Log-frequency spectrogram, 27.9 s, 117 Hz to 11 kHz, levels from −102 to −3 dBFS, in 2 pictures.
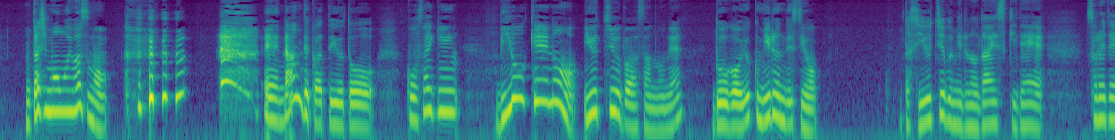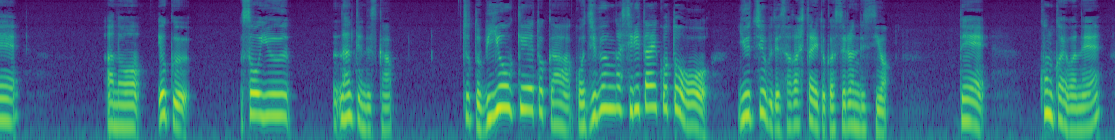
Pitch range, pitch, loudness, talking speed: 185-295 Hz, 230 Hz, -23 LUFS, 280 characters per minute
